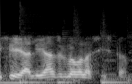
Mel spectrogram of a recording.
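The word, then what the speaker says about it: Allianz Global Assistance: Es el actual director de marketing de Allianz Global Assistant. ¿Lo digo bien? – Sí, Allianz Global Assistant. Perfecto.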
